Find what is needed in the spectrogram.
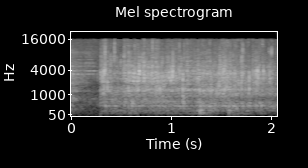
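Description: A bar of laundry soap being grated over a metal grater on a steel pot: a steady, rough scraping that starts about a third of a second in, while the soap is shredded for homemade laundry soap.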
